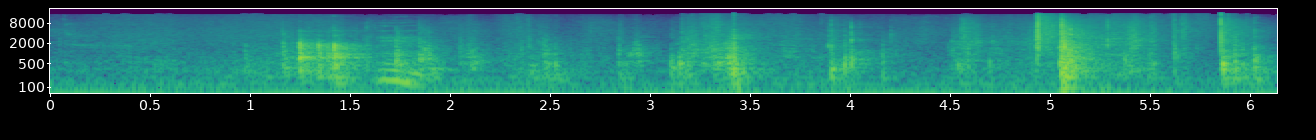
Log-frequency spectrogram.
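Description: Natural-fibre rope being drawn and pulled tight through a column-tie cinch by hand: irregular rubbing and rustling of the rope, with two sharp rustles near the end.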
